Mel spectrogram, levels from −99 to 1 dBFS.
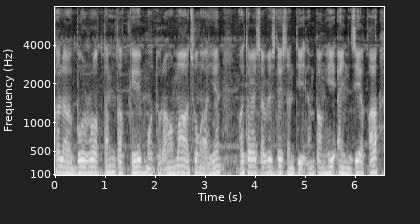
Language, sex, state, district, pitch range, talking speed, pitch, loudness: Mizo, male, Mizoram, Aizawl, 105-115 Hz, 210 wpm, 110 Hz, -16 LUFS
